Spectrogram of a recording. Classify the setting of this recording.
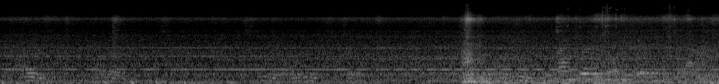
subway train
